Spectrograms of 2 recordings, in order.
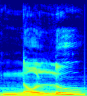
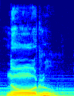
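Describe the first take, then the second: First: The middle consonant is like an English L. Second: The middle consonant is the Korean L sound. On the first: The speaker calls it wrong. "It would have sounded nolu" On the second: The speaker calls it right. "but it is noru"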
